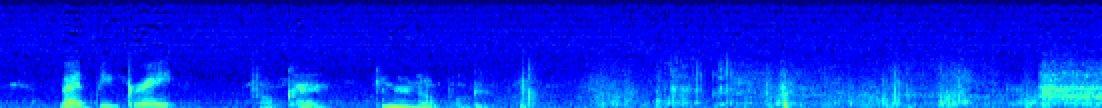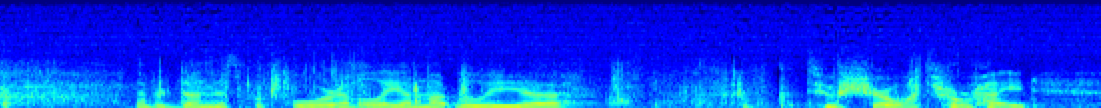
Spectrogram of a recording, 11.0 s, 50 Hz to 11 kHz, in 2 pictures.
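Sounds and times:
paper rustling: 3.0s - 9.6s.

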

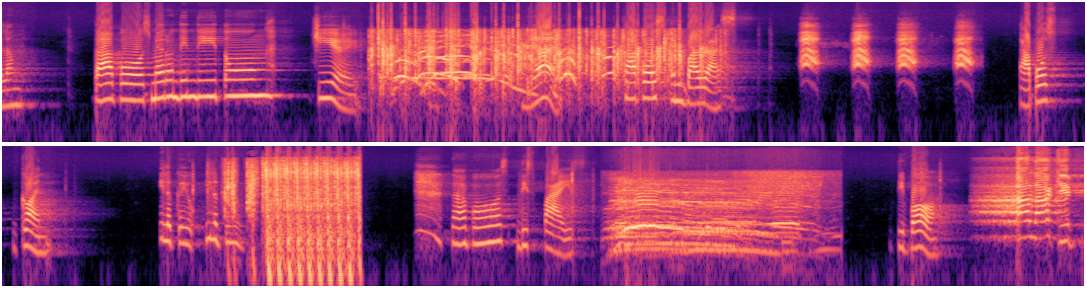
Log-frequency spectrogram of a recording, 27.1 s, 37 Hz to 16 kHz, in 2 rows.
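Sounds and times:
crow cawing sound effect: 10.0s - 12.3s.

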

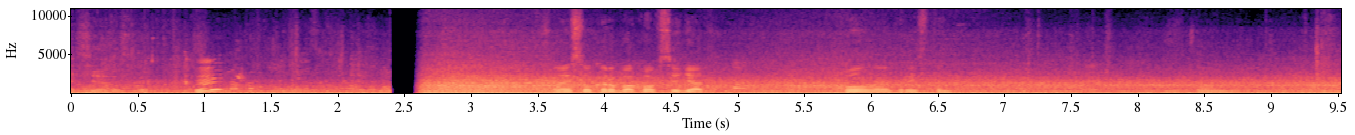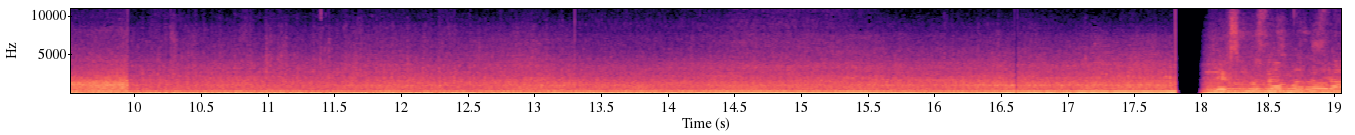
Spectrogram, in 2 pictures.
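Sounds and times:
street traffic: 0.0s - 19.0s
vehicle engine accelerating: 2.6s - 19.0s.

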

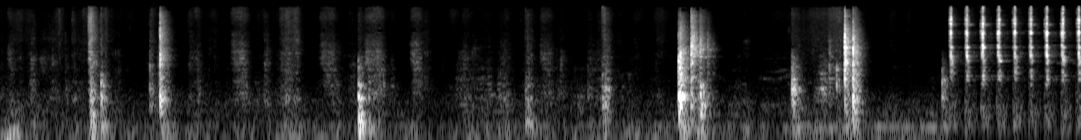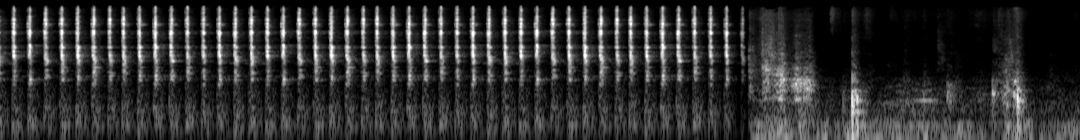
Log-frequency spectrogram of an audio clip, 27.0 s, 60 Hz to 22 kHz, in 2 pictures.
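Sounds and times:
fast clock ticking: 11.9s - 22.9s.

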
